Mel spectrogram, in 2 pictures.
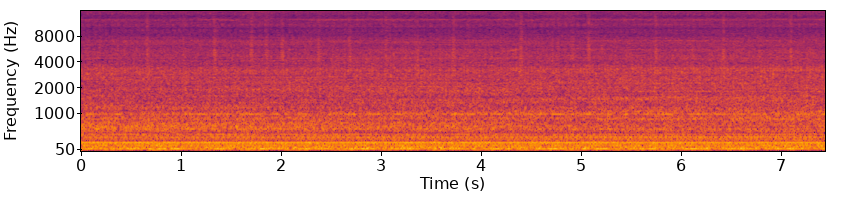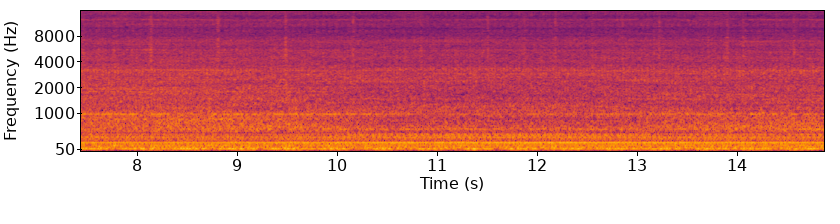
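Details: Skoda Octavia 3 (5E) RS 2.0 TDI with DSG: even diesel idle with steady low hum and faint higher tone from the DSG gearbox, appearing only when hot; official Skoda workshop could not identify the cause.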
